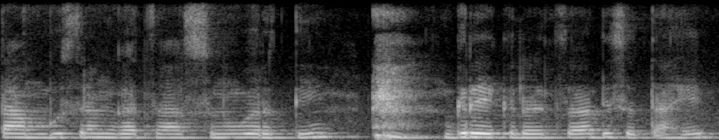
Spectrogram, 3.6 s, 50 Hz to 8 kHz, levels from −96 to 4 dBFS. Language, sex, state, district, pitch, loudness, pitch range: Marathi, female, Maharashtra, Pune, 210 Hz, -19 LUFS, 205-220 Hz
